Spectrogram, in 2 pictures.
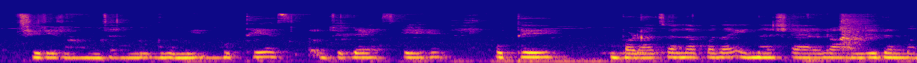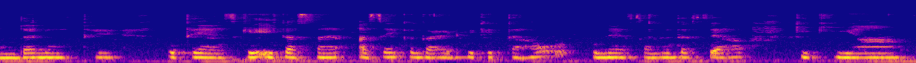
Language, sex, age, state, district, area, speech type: Dogri, female, 18-30, Jammu and Kashmir, Reasi, urban, spontaneous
